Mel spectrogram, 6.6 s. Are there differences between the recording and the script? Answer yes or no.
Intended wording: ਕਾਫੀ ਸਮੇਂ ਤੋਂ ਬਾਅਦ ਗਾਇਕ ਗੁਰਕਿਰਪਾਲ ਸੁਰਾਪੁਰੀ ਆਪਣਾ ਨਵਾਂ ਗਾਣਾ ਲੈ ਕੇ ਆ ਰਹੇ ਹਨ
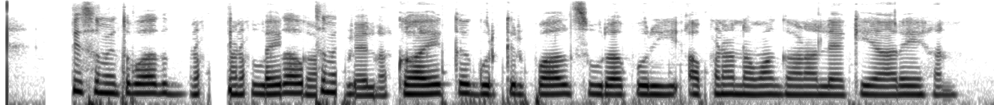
yes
